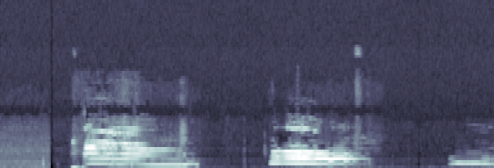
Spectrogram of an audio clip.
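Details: Domestic cat giving three meows: two long, slightly falling harmonic meows a second or so each, then a short third one starting, with a brief low thump before the first.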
